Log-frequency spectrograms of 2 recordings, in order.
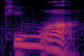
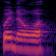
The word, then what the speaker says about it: quinoa: it keep Queen up came to clean the quinoa and I'm like what you mean of a pronouncing it all this time wrong no wonder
